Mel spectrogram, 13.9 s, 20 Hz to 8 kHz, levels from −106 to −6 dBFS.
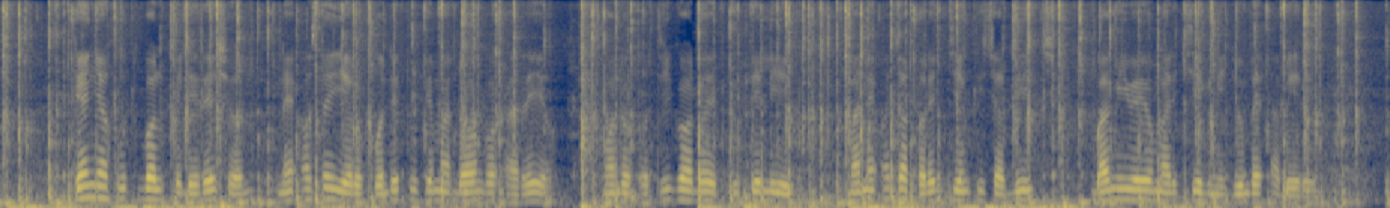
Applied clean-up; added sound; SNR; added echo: none; Typing; -1 dB; none.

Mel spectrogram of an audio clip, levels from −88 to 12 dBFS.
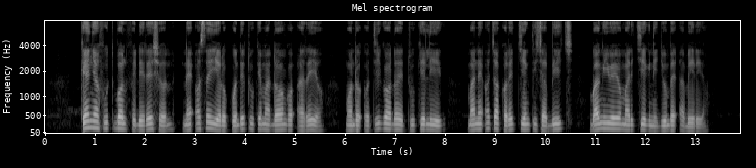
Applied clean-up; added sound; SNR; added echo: none; none; none; none.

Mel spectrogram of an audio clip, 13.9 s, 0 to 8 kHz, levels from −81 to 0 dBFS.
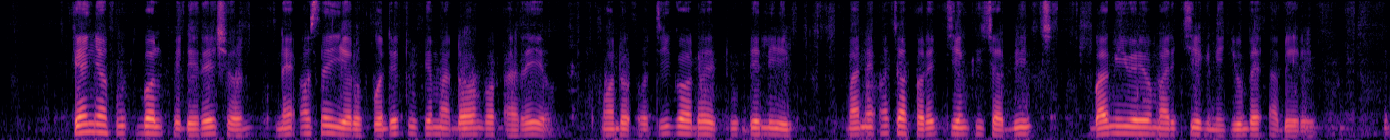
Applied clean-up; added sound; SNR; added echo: neural separator model SepFormer DNS4.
